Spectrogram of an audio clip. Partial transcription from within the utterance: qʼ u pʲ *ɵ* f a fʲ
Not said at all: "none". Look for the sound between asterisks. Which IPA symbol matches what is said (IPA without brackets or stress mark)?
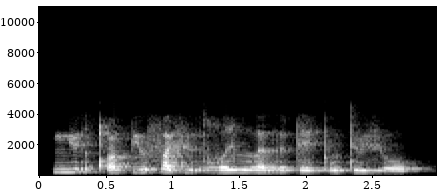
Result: ɵ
